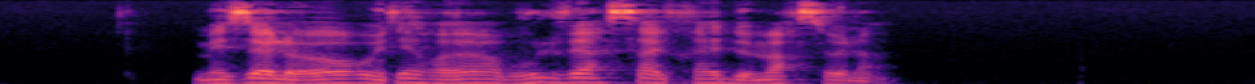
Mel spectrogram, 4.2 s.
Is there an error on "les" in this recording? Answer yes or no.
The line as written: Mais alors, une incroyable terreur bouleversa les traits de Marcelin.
yes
